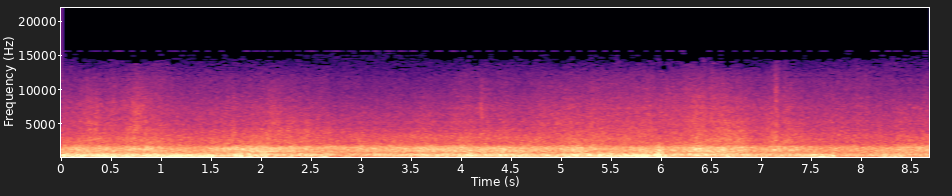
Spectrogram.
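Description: Wind roars steadily over open water.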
